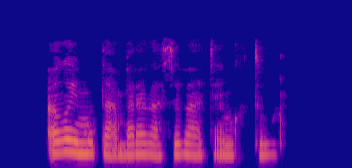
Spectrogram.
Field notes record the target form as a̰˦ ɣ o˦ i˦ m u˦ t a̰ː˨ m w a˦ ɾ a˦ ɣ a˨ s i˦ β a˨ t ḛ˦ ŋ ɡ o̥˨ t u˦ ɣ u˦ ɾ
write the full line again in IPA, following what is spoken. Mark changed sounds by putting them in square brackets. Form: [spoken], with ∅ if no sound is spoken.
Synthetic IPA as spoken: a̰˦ ɣ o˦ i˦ m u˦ t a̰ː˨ m [b] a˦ ɾ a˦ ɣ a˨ s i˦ β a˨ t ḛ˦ ŋ ɡ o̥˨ t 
